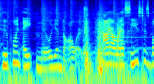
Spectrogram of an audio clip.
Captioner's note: cash register chiming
